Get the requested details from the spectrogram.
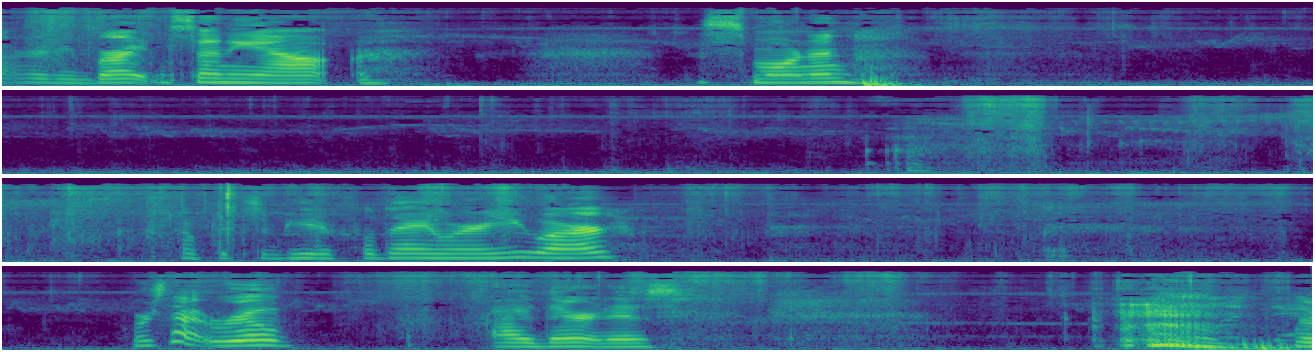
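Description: Leaves and stems rustle softly as a hand handles a tomato plant.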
